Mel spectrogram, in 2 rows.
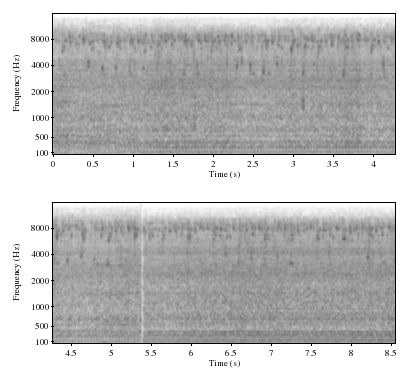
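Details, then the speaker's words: Mitsubishi cold start after sitting three weeks at 8–9°C, after fixing fuel pressure loss that caused long cranks and rough idle: a steady high squeal over a soft engine beat. It is a squeaky alternator that still charges the battery; the owner plans to rebuild it. "It's got a bit of a squeaky alternator, so I'm gonna rebuild it sometime. But it does charge the battery."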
